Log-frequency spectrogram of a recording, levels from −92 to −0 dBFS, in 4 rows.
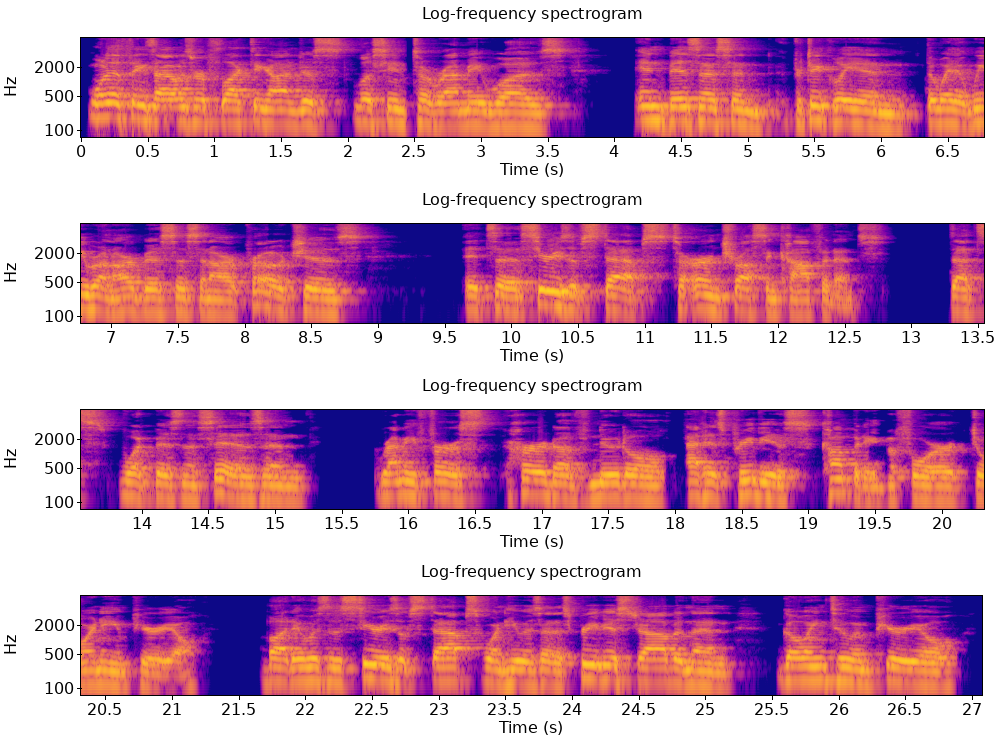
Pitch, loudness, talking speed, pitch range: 130 Hz, -18 LUFS, 165 wpm, 120-140 Hz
